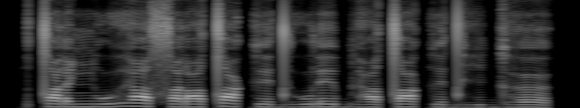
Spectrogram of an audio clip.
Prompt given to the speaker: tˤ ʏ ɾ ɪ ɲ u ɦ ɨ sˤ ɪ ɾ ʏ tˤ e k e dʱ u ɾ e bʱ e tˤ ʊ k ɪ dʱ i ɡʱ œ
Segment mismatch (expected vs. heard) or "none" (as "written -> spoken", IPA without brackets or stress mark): ɨ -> e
